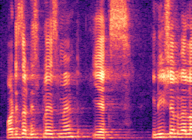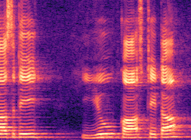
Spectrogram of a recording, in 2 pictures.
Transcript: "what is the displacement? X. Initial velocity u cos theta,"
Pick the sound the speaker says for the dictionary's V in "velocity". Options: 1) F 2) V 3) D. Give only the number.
2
